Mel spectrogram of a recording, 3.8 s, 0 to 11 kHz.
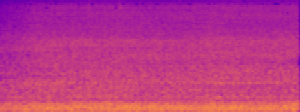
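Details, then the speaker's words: Coleman DGAA056BDTA furnace after combustion blower motor replacement, cover back on, no fire whooshing out at the edges. Main blower kicks in with a steady, even low rumble of moving air, no knocking or rattle. Normal furnace blower run after repair. "yeah you'll notice there's no fire whooshing out around the edges or anything like that I don't feel any airflow there goes the blower"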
